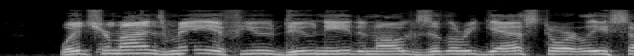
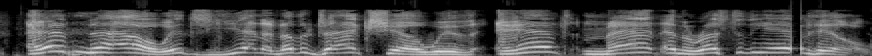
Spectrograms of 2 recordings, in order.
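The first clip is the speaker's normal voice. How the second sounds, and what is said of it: Radio announcer voice. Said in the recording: “a radio announcer voice”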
